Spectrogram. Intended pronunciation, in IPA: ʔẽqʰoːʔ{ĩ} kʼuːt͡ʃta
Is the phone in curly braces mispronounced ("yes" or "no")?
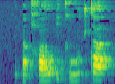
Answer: yes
